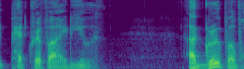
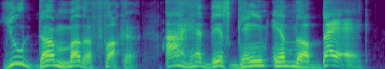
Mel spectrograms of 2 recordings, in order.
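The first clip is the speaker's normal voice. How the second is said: loud, high furious yell; enraged shout; 13 semitones higher, 9 dB louder than usual. Acted. Angry soldier yelling at the kid who spoiled his shot. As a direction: bellow at the clumsy kid. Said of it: "He became enraged".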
